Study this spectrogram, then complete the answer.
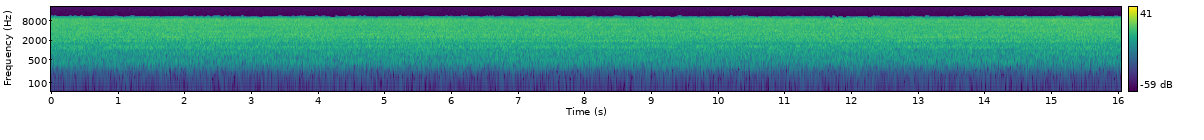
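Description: A hair dryer blows with a loud, steady whoosh close by.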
